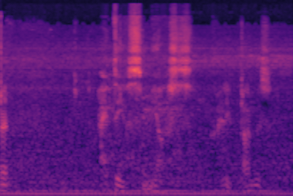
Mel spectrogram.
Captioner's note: non-english speech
